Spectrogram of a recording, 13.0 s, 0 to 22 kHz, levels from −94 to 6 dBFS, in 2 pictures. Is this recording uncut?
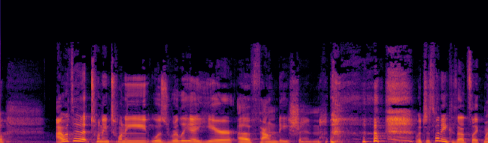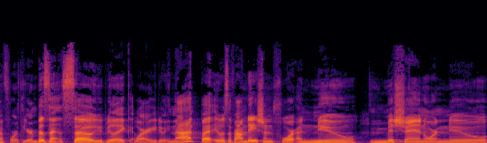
no; 2 cuts; at 8.3 s, 11.4 s

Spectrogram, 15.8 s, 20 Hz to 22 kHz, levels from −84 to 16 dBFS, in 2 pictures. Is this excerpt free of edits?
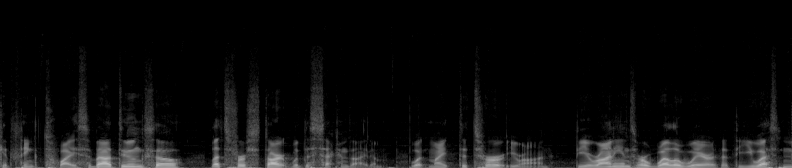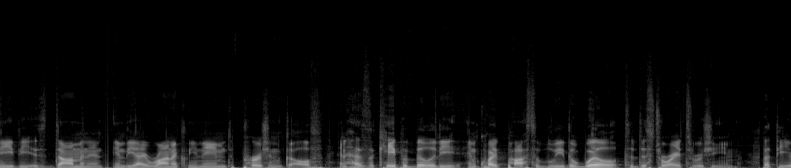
yes; 0 cuts

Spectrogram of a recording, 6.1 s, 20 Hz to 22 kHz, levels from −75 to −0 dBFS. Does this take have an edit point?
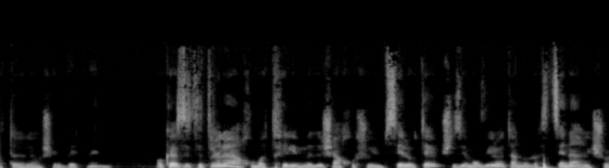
no; 0 cuts

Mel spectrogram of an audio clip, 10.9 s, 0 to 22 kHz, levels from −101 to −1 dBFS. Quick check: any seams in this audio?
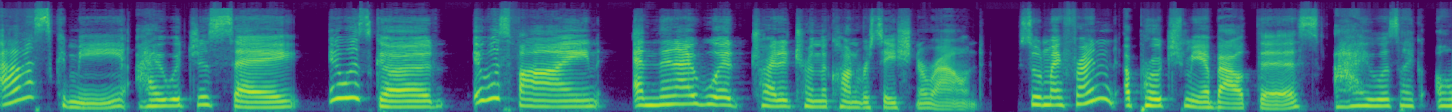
no; 0 cuts

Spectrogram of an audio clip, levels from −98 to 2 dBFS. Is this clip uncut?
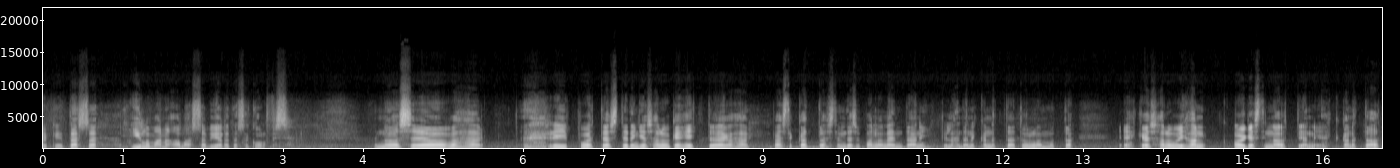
yes; 0 cuts

